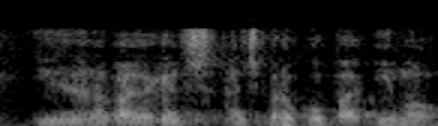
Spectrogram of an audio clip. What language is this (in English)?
Catalan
